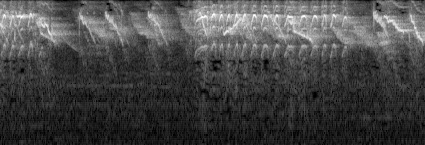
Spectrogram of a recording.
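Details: Oriental white-eye (Zosterops palpebrosus), song.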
